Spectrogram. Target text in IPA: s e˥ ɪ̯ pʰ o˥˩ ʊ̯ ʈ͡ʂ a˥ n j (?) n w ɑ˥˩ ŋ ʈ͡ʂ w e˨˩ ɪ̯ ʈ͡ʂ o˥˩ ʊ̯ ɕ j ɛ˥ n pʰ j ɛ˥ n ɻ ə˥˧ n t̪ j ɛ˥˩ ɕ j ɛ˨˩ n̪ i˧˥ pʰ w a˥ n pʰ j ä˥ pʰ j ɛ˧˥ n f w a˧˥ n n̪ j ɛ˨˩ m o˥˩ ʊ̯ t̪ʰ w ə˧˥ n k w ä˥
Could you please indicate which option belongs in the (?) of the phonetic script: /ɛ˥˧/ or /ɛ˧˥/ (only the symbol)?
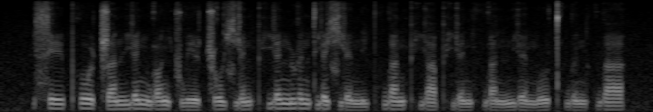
ɛ˥˧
